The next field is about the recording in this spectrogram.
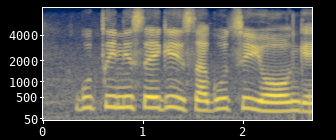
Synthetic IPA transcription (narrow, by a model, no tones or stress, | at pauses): k̬uǀinisek̬isak̬ut͡sʰijɔːŋkʰʼɛ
